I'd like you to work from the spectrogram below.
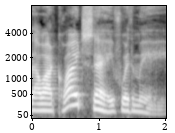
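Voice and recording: A man puts on a character voice at medium pitch. He speaks at a slow pace with very wide pitch swings.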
